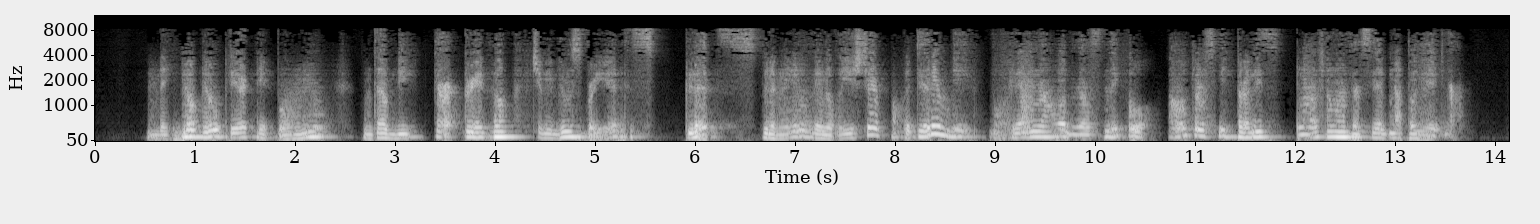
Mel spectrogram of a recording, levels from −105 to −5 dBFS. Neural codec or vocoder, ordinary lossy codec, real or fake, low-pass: codec, 44.1 kHz, 0.9 kbps, DAC; MP3, 32 kbps; fake; 10.8 kHz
